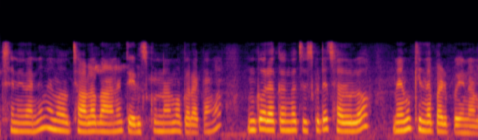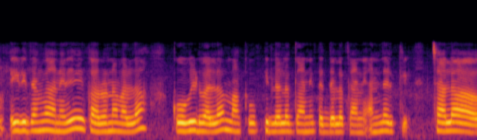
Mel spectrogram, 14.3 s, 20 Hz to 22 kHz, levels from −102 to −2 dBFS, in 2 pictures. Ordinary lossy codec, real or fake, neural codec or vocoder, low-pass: none; fake; codec, 44.1 kHz, 7.8 kbps, Pupu-Codec; 7.2 kHz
